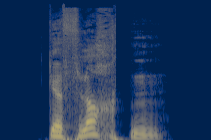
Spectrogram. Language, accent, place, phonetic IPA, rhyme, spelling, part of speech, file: German, Germany, Berlin, [ɡəˈflɔxtn̩], -ɔxtn̩, geflochten, verb, De-geflochten.ogg
- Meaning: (verb) past participle of flechten; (adjective) braided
